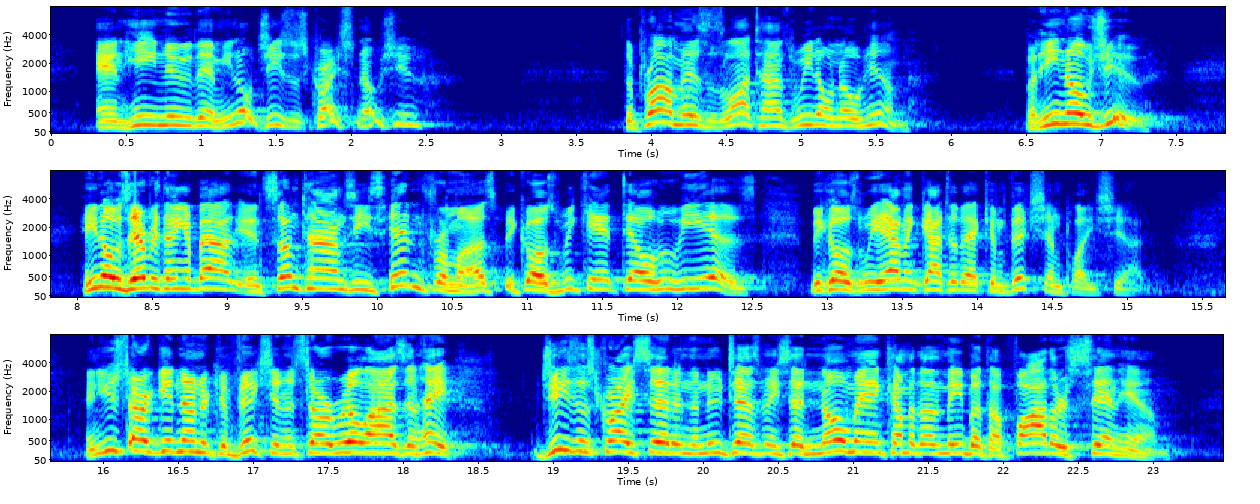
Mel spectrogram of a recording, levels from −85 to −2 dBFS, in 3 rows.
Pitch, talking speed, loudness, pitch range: 210 Hz, 210 wpm, -22 LUFS, 185-230 Hz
